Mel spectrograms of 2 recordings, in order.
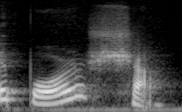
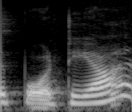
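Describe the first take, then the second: First: पोर्शिया broken into syllables, por-sha, with 'sh'; correct pronunciation. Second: पोर्टिया with a 't' sound, por-ti-ya; wrong pronunciation. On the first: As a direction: spell out the sound of पोर्शिया as por, then sha. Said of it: "इसको पढ़ेंगे पोर्शिया". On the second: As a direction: say पोर्टिया with 't' in place of 'sh'. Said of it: "इसे पोर्टिया नहीं पढ़ेंगे". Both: Shown as a demonstration.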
